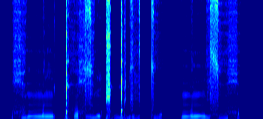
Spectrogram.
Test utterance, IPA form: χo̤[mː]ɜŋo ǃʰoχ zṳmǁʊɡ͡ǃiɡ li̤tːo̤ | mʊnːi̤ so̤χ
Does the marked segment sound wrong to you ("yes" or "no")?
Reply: no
